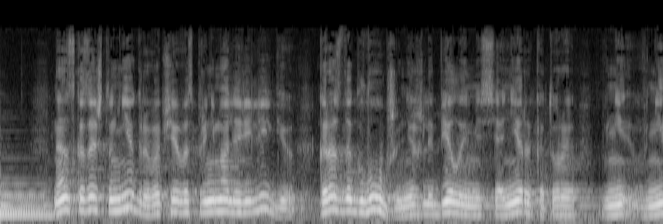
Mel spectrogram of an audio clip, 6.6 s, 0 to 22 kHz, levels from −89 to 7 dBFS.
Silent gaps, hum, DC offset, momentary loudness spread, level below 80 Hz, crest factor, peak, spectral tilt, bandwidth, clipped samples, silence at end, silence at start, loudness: none; none; under 0.1%; 7 LU; -44 dBFS; 14 dB; -2 dBFS; -7.5 dB/octave; 13 kHz; under 0.1%; 0 s; 0 s; -17 LUFS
